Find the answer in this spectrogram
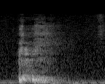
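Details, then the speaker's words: A single short cough in a quiet room from an adult male speaker with a hoarse voice from an allergic reaction that began the day before; he says he is not sick: cough. "If I'm a little grally this morning, it's because I'm having an allergic reaction to something. Not in this room. It started yesterday. Um, so I hear it in my voice and I cough"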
